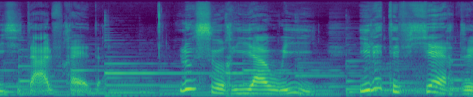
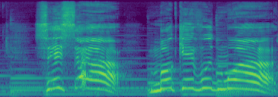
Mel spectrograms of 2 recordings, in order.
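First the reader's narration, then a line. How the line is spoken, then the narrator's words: Angry shout. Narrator (French): hurla-t-il très en colère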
